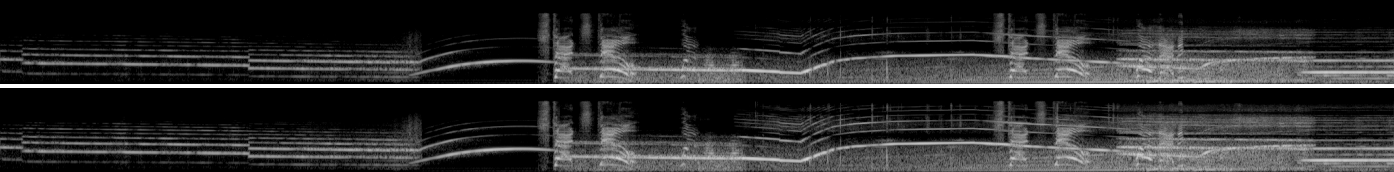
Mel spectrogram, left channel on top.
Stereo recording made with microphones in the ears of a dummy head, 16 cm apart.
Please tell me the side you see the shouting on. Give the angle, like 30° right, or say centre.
10° right.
